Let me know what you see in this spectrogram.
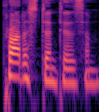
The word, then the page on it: protestantism: British English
